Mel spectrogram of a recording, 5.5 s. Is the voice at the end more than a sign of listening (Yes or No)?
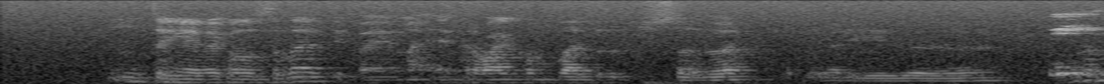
Yes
